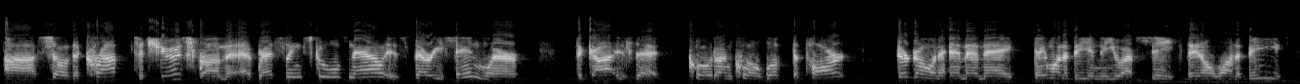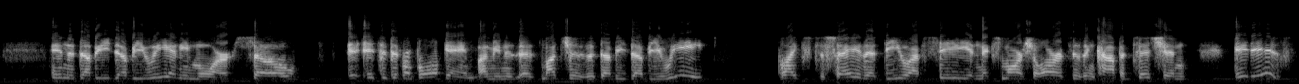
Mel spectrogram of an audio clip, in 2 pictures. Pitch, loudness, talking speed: 145 Hz, -19 LUFS, 170 wpm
